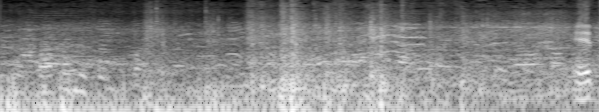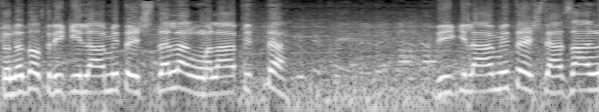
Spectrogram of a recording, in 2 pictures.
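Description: A crowd of people chatters along a street outdoors.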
